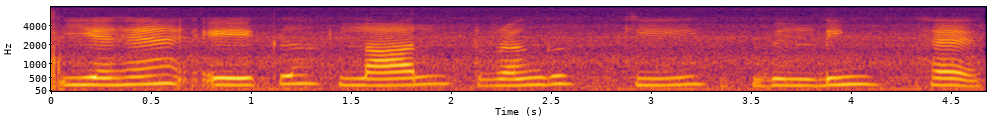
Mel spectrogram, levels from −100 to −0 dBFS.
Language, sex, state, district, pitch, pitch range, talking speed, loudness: Hindi, female, Haryana, Charkhi Dadri, 245 Hz, 235-270 Hz, 90 wpm, -17 LUFS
